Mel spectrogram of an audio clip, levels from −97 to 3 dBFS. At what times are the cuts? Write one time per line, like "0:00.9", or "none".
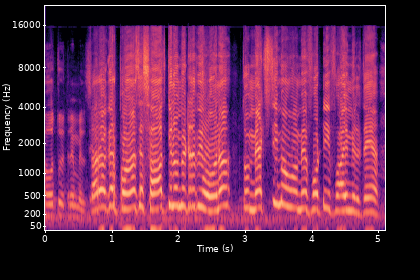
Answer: none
